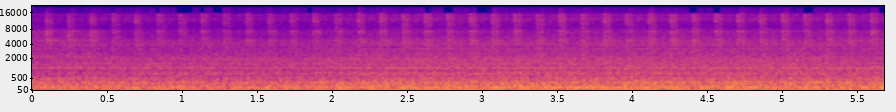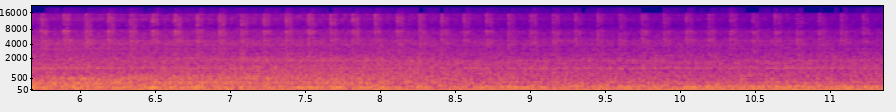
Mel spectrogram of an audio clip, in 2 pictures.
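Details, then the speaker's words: Ford F250 5.4 Triton V8 idling with a quick, regular metallic tick that just started, loudest from inside the passenger-side fender; roller follower or lifter suspected, found to be a loose spark plug blowing by. "We got a tick on the 5.4 Triton V8."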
